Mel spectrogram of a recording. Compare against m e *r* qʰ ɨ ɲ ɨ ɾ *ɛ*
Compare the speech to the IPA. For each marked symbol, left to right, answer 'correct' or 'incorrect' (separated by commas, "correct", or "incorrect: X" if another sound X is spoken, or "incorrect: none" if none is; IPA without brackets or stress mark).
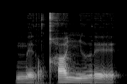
correct, incorrect: e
